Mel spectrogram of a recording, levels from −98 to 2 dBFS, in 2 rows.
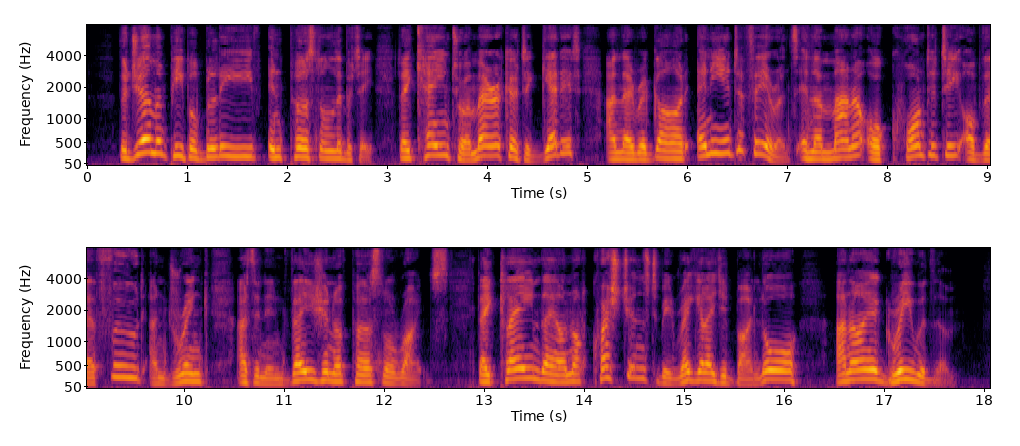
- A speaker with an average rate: Yes, average, 170 wpm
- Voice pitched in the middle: Yes, medium, 175 Hz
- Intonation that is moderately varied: No, wide, 6.0 semitones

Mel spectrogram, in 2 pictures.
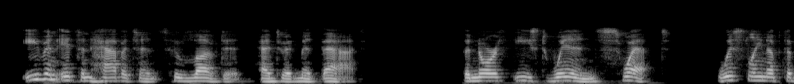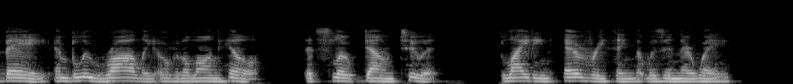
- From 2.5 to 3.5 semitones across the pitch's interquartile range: Yes, average, 3.0 semitones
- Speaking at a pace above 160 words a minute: No, average, 140 wpm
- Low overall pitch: No, medium, 145 Hz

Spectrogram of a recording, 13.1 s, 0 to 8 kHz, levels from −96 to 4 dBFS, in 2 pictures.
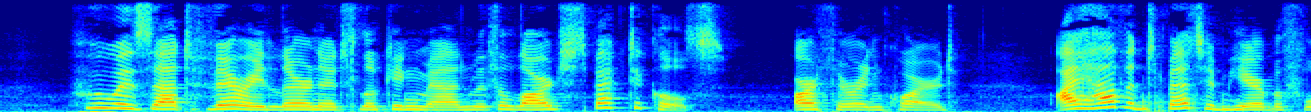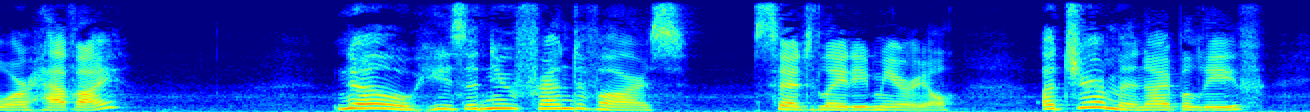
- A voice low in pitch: No, high, 225 Hz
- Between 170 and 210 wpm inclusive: Yes, average, 180 wpm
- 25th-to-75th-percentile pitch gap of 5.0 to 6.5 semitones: Yes, wide, 5.5 semitones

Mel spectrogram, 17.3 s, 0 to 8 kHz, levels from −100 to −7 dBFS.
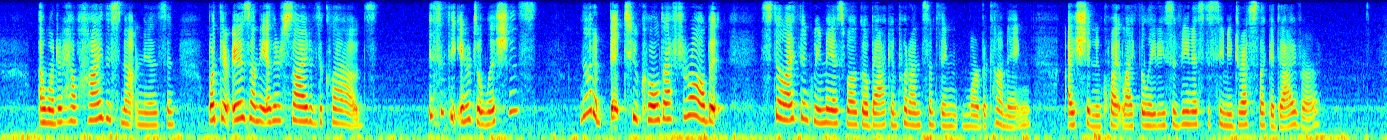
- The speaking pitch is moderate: No, very high, 255 Hz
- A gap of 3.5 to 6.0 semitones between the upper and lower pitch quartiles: Yes, wide, 5.6 semitones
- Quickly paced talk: Yes, fast, 210 wpm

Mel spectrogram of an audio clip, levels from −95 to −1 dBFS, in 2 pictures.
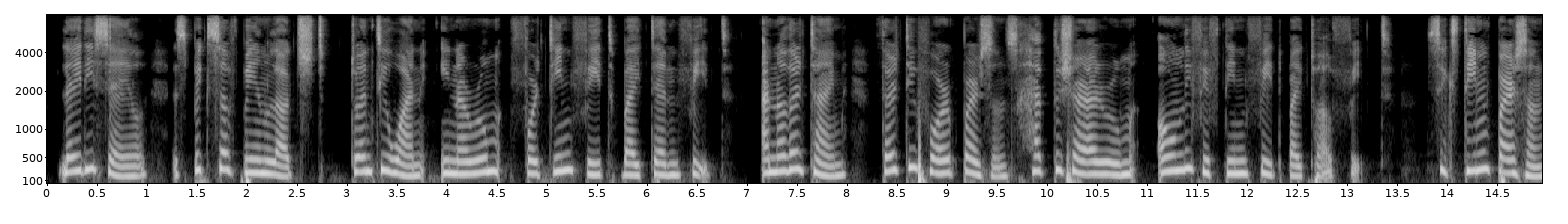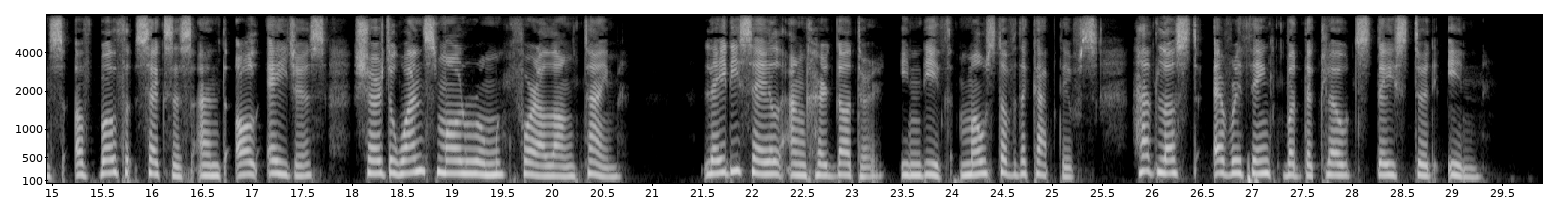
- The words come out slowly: Yes, slow, 130 wpm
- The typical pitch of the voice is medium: No, high, 215 Hz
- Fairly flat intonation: No, average, 3.7 semitones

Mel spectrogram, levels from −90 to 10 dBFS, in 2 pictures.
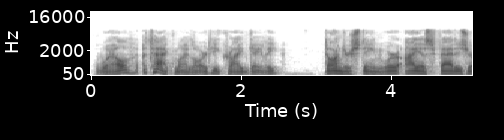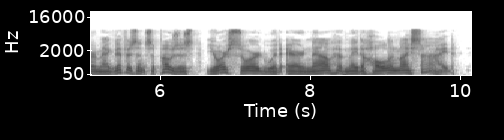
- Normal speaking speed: Yes, average, 165 wpm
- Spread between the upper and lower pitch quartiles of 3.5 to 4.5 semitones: Yes, average, 3.9 semitones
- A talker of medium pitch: No, very low, 95 Hz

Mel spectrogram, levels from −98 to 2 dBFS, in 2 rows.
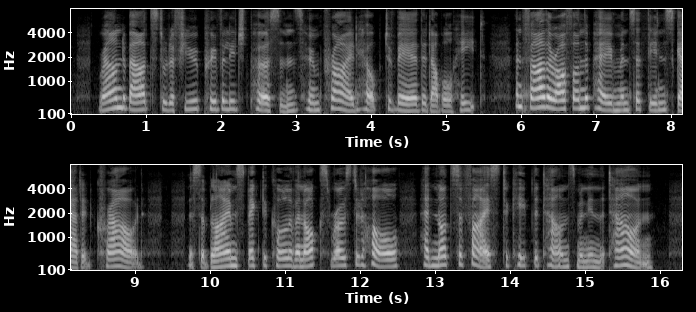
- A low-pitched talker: No, high, 210 Hz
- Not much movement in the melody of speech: No, average, 3.4 semitones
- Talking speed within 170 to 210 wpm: No, average, 160 wpm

